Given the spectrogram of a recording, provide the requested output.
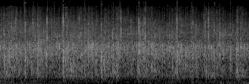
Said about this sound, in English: You ought to give God a hand clap of praise for the other pastors on staff.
